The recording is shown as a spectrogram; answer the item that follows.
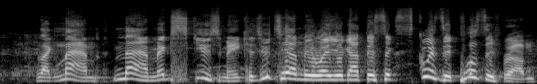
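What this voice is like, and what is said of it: Put-on accent. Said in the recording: “I had a whole accent.”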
